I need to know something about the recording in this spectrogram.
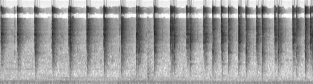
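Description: Split-stick clapper rattles being shaken, a quick run of sharp wooden clacks at about three to four a second.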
